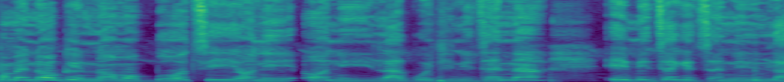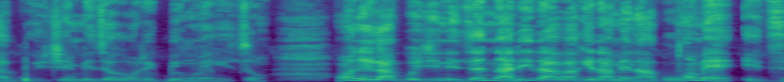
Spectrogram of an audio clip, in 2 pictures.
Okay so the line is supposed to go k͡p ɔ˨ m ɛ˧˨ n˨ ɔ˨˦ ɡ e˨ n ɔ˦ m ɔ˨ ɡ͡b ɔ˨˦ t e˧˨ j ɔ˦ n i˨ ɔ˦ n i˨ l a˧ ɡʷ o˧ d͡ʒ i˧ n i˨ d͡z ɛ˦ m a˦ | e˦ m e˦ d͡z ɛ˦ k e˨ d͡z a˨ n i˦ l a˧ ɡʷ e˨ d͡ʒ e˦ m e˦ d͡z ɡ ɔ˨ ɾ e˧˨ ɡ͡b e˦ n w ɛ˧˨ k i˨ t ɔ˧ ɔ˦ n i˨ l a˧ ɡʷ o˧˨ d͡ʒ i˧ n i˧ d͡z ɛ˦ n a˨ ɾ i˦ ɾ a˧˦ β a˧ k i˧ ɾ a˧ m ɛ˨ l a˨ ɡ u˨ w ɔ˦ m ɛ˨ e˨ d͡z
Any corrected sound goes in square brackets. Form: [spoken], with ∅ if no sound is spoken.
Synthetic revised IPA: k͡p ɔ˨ m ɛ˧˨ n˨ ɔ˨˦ ɡ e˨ n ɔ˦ m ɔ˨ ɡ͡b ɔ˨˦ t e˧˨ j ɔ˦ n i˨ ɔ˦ n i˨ l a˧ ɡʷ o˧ d͡ʒ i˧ n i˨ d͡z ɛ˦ [n] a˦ | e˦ m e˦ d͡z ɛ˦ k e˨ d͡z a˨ n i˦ l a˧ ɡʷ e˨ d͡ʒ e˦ m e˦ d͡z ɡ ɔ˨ ɾ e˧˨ ɡ͡b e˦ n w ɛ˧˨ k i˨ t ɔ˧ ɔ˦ n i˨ l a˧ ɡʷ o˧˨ d͡ʒ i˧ n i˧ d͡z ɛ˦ n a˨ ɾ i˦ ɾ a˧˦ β a˧ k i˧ ɾ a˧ m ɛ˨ l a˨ ɡ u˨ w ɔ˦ m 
